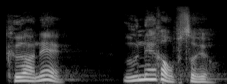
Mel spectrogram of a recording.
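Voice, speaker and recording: A man, a pastor, preaching a sermon with animated storytelling, acting out voices from his anecdotes. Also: on the high side, measured pace. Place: church sanctuary. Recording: long hall reverb.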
